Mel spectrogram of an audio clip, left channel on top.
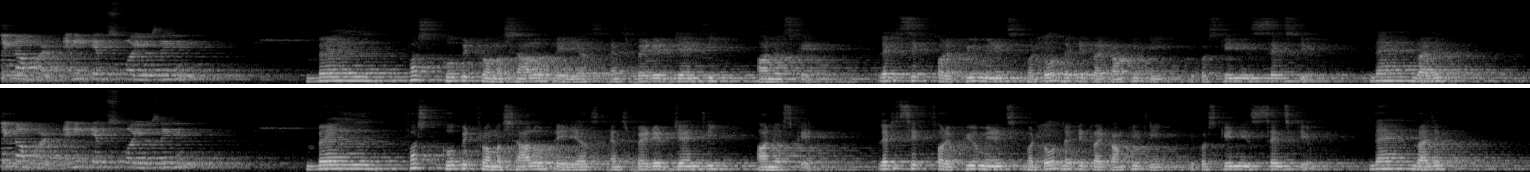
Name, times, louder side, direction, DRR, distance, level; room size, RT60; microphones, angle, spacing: voice 1, 0.0-1.9 10.3-10.5, equal, 5° right, -2 dB, 1.5 m, -29 dB
voice 2, 3.1-3.8 4.1-7.3 7.6-8.2 8.8-13.2 13.7-14.5, right 2 dB, 35° right, 4 dB, 0.4 m, -23 dB
9.7 x 5.4 x 7.8 m, 2.5 s
head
